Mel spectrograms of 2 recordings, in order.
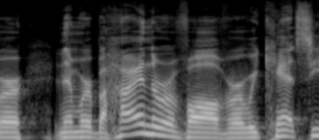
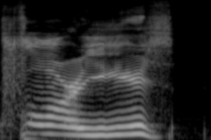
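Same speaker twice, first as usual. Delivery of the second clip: mock grunt, much quieter; 7 semitones higher, 8 dB quieter than usual. Retelling a woman's reply with a friend, imitating her grunted question. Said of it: "She grunts it".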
